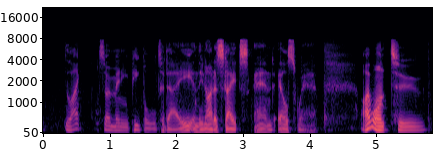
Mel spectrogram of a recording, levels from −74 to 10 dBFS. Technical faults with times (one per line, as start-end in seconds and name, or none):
none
